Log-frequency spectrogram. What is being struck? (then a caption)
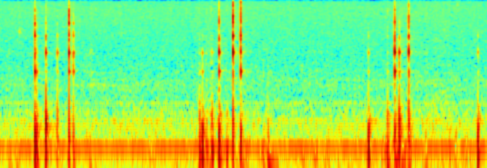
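Small bamboo container with lid. Long nails tap the sides of a small, hollow, cylindrical bamboo container with a lid. Quick, dry clicks come in three short clusters over a steady low hum. Each tap is bright and decays almost at once.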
